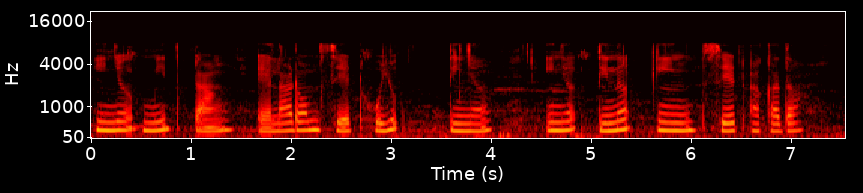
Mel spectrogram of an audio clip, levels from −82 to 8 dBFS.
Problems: background sounds at intervals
